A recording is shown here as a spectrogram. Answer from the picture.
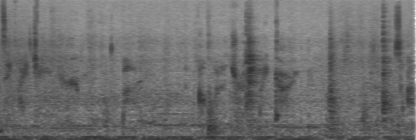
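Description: Quiet, whispered speech close to the microphone.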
